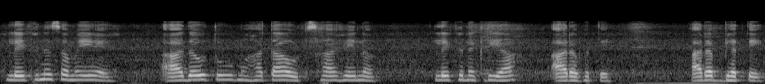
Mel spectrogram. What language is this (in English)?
Sanskrit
